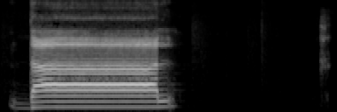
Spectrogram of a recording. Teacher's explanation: জীবের আগা উপরে দাঁতের গোড়া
